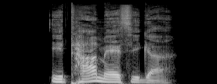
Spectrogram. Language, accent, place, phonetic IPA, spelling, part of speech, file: German, Germany, Berlin, [eˈtaːˌmɛːsɪɡɐ], etatmäßiger, adjective, De-etatmäßiger.ogg
- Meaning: inflection of etatmäßig: 1. strong/mixed nominative masculine singular 2. strong genitive/dative feminine singular 3. strong genitive plural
